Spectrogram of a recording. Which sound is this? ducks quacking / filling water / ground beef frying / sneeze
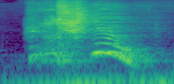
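sneeze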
